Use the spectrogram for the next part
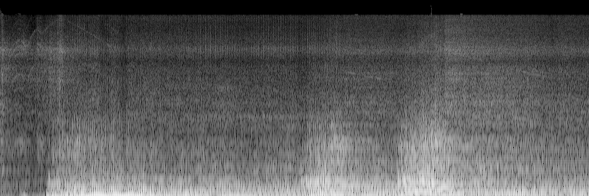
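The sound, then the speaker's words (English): The engine of a Vanderhall three-wheeled autocycle roadster, built in Utah, starts up and rumbles loudly, revving in several rising bursts with a throaty, mid-pitched growl and no voices. “Vanderhalls look like a hybrid between a car and a motorcycle, the three-wheeled roadsters compared to models like the Polaris Slingshot.”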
